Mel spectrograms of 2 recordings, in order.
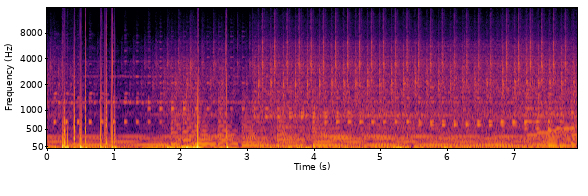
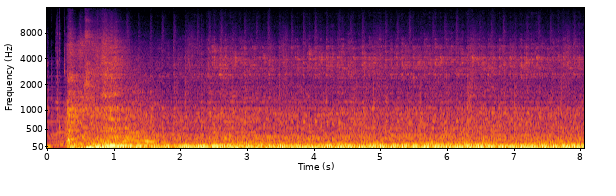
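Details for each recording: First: Nissan 280ZX L28E straight six idling: sharp loud ticking about six per second from incorrect valve lash, worse than before adjustment; noise once blamed on injectors. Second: Nissan 280ZX L28E straight six after valve lash adjustment: fires quickly into a smooth, even idle with a steady low rumble and no valve tick; the earlier noise was lifters, not injectors.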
